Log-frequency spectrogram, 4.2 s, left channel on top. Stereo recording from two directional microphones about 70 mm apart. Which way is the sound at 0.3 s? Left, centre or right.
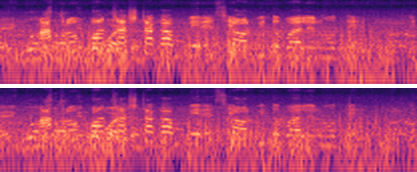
Centre.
